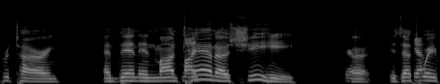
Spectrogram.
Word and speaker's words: Sheehy: That's going to flip because Joe Manchin's retiring, and then in Montana, Sheehy. Is that the way you pronounce it?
